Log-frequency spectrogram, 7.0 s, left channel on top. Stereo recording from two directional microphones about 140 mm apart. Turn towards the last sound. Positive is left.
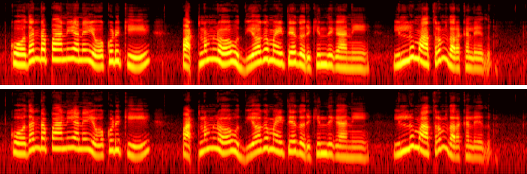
turn(degrees=30)  # may be behind; listen again after turning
